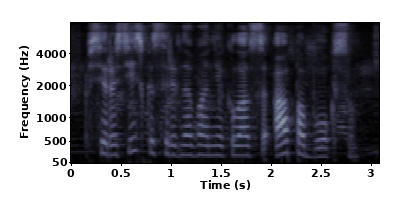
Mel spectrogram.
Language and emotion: Russian, neutral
